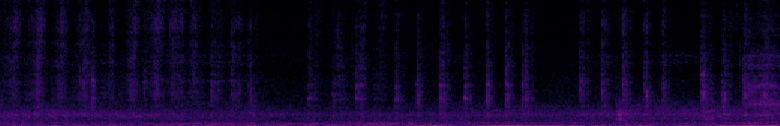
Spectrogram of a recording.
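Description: Faint, quick clicks and light scratching of a paintbrush mixing white gouache with yellow paint on a palette.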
